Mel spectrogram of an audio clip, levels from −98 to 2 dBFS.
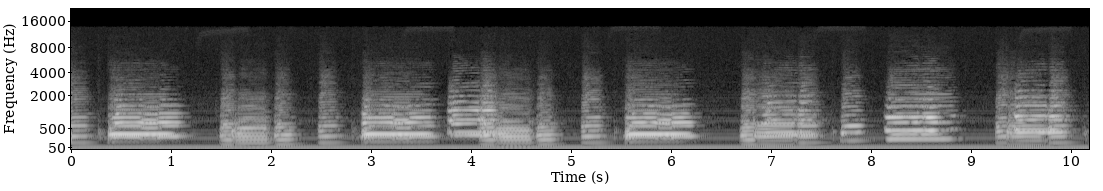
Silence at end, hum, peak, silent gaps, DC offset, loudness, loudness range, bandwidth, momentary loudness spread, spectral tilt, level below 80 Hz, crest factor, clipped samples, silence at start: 0 s; none; -8 dBFS; none; 0.1%; -25 LUFS; 2 LU; 13.5 kHz; 13 LU; -7 dB/octave; -44 dBFS; 16 dB; under 0.1%; 0 s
